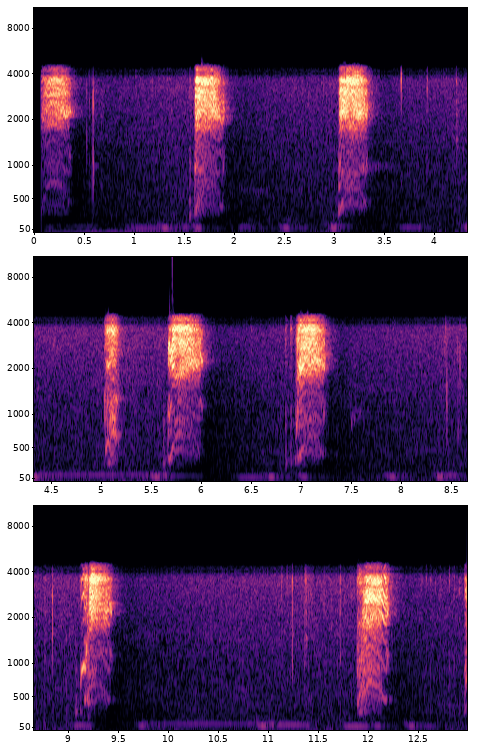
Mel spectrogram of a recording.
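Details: Squirrel calling with short, harsh, scratchy bursts repeated every one to three seconds, about eight over the stretch, each a brief raspy bark, with a faint low hum running underneath.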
